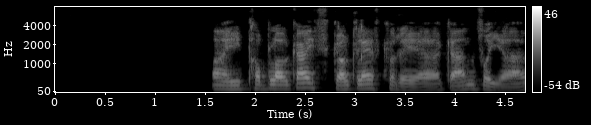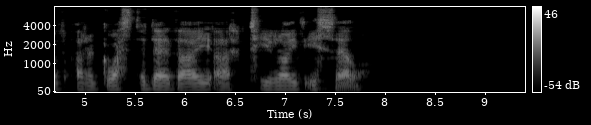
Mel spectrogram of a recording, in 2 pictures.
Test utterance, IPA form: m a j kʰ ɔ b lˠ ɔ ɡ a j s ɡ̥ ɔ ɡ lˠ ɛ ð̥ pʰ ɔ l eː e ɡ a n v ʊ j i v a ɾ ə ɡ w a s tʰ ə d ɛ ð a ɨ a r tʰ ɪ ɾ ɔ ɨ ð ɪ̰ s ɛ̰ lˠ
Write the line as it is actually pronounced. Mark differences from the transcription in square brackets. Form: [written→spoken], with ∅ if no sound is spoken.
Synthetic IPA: m a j [kʰ→pʰ] ɔ b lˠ ɔ ɡ a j [s→θ] ɡ̥ ɔ ɡ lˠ ɛ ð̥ [pʰ→kʰ] ɔ [l→ɾ] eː [e→a] ɡ a n v ʊ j [i→a] v a ɾ ə ɡ w a s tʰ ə d ɛ ð a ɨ a r tʰ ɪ ɾ ɔ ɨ ð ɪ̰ s ɛ̰ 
